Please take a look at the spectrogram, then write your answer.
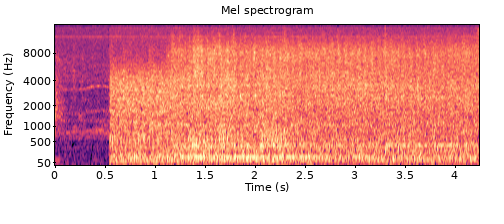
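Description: Four-engine B-17G bomber engines in Microsoft Flight Simulator 2024 cut in abruptly after a brief quiet moment, then hold a steady, loud, dense droning roar with a low throbbing hum throughout.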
